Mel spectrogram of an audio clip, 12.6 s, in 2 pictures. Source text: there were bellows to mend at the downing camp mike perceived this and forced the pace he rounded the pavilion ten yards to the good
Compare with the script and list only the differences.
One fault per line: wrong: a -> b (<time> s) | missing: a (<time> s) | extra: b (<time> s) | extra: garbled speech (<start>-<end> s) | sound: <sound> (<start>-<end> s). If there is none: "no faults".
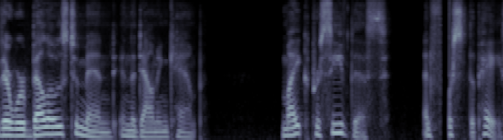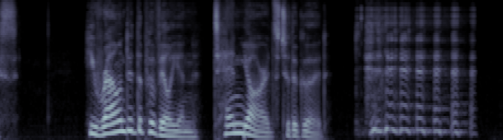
wrong: at -> in (1.5 s)
sound: dropout (5.5-5.7 s)
sound: laugh (10.8-12.3 s)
